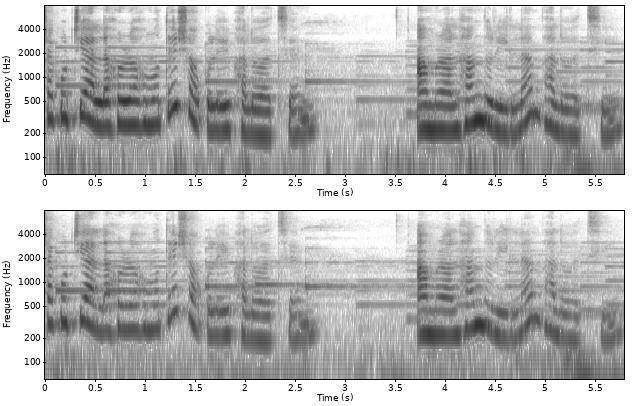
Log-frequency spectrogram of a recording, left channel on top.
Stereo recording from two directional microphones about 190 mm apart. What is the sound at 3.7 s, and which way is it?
A woman's voice, 25° left (ahead or behind).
